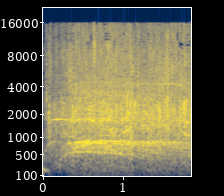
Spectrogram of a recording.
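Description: A theatre audience applauds, with many hands clapping together in a dense, steady roar that holds at an even loudness for about two seconds, with faint voices mixed in.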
